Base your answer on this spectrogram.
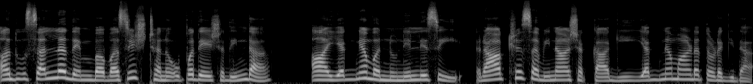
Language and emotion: Kannada, neutral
